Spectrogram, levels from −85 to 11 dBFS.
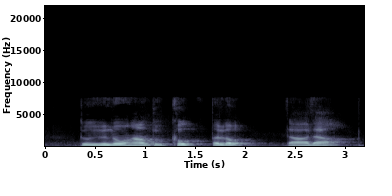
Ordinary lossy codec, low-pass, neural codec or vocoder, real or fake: none; none; codec, 16 kHz, 2 kbps, X-Codec, HuBERT features, trained on balanced general audio; fake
